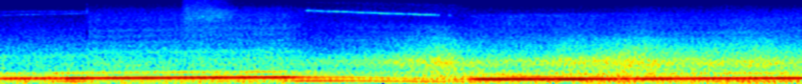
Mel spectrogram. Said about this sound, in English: the truck I'm using at the moment is the Peterbilt mod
